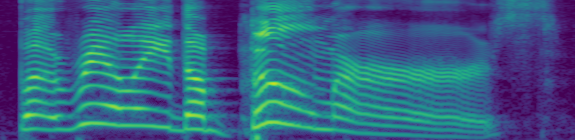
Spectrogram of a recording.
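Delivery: loud, very slow, high wail; mock rant. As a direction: drag out the boomers in despair. Rant climax.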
